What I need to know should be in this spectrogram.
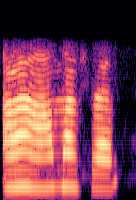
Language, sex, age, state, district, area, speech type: Tamil, female, 18-30, Tamil Nadu, Pudukkottai, rural, conversation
